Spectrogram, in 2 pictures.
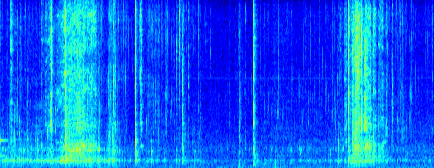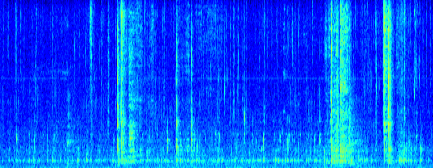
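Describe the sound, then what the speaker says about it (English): A spoon stirs chicken's feet stew peas in a pot, making intermittent scraping swishes in several separate bursts over a faint background simmer, with no voices. "Stir gently."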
